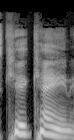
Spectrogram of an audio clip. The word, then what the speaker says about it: Kyd Kane: Uh, my name is Kid Kane.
